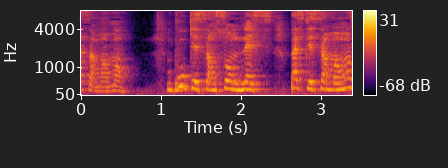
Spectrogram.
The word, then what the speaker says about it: Samson: Ou Samson, ça dépend comment vous allez prononcer. Dans ma langue, c'est Samson, parce que moi je prononce tout, mais ici en France, c'est Samson. Bon, on prononce comme ici en France, Samson.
